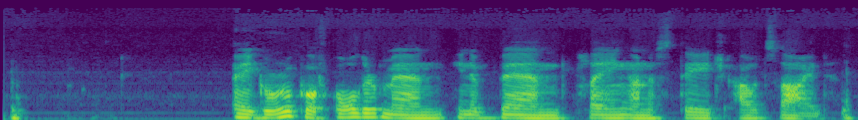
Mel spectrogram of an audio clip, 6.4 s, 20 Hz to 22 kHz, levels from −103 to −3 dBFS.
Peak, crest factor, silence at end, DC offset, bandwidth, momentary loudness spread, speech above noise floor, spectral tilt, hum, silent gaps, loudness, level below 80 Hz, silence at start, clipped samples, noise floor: -2 dBFS; 18 dB; 0.05 s; under 0.1%; 5.2 kHz; 9 LU; 42 dB; -10.5 dB/octave; none; none; -20 LUFS; -46 dBFS; 0.1 s; under 0.1%; -61 dBFS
